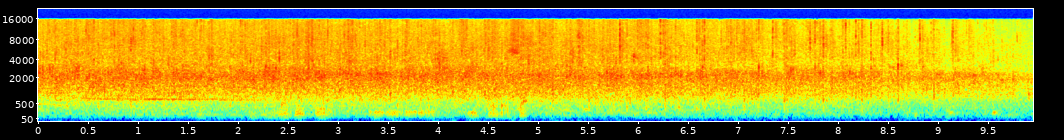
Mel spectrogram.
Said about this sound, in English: I'd love for you to give some applause to the hero in our family, the one who makes it all work.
